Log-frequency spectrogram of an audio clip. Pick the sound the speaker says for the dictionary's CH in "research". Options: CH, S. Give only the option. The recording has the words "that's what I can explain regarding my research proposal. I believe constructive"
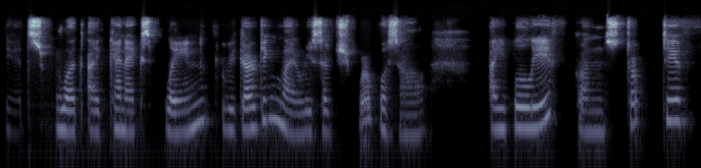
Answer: CH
